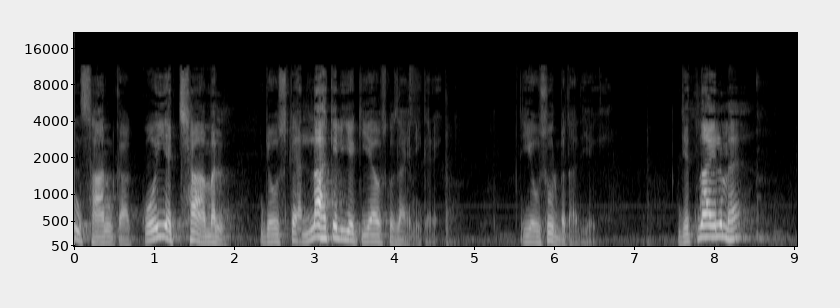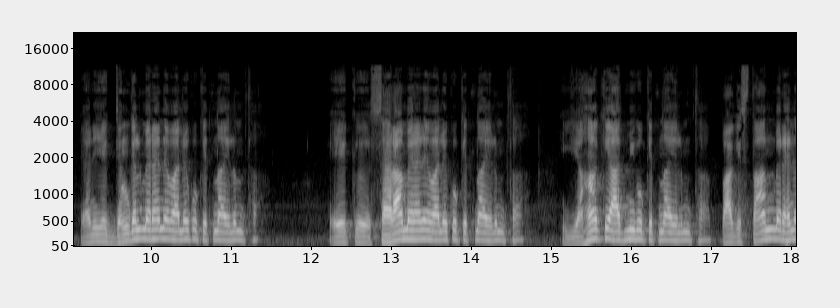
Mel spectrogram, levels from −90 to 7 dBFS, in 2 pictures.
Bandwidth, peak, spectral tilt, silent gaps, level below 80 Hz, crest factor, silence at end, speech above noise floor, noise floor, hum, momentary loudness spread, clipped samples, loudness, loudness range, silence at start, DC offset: 11.5 kHz; -4 dBFS; -7 dB/octave; none; -62 dBFS; 22 dB; 0 s; 37 dB; -61 dBFS; none; 18 LU; under 0.1%; -24 LUFS; 7 LU; 0 s; under 0.1%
